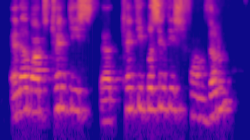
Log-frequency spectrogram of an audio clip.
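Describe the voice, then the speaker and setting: The speaker has a Vietnamese accent. Pitch varies in an ordinary way. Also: man. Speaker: medical doctor and telehealth clinic owner. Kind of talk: webinar presentation. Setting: online webinar.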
